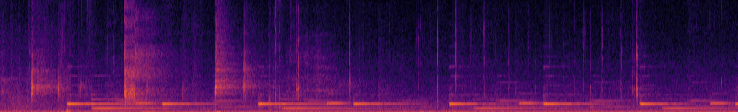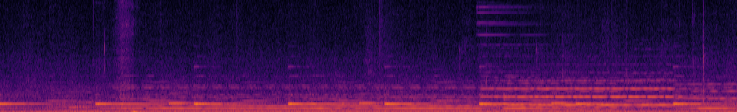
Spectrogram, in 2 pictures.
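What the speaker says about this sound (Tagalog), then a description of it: "Ring lang ng ring, pero hindi niya sinasagot." A phone rings over and over with no one picking up, a repeating electronic tone pattern playing steadily at moderate volume throughout, with no speech.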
